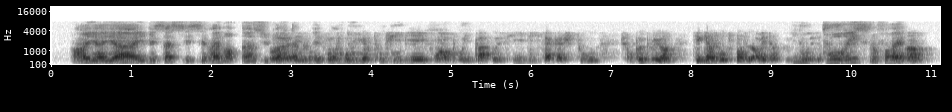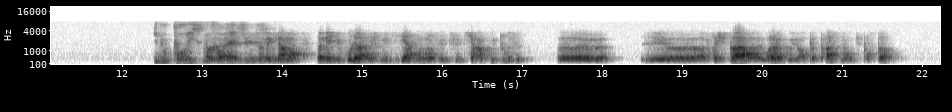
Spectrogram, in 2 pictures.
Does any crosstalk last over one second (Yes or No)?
Yes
